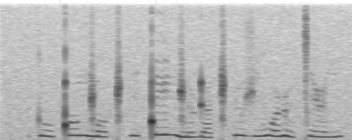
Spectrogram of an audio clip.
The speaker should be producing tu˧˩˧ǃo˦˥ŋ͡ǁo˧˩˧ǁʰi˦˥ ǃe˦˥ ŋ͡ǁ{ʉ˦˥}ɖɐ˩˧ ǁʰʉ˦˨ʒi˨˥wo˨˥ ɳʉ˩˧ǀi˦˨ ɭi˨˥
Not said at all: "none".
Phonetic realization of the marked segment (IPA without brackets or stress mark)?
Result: ʉ˩˧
